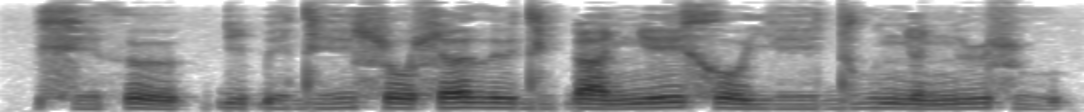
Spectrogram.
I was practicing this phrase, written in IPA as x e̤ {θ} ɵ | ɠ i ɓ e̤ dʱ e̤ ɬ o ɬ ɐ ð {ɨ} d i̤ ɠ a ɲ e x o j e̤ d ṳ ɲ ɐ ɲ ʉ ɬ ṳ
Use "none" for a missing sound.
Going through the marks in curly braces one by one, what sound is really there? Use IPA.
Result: θ, ɨ

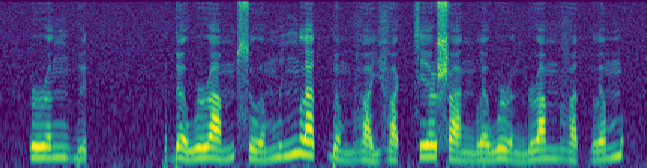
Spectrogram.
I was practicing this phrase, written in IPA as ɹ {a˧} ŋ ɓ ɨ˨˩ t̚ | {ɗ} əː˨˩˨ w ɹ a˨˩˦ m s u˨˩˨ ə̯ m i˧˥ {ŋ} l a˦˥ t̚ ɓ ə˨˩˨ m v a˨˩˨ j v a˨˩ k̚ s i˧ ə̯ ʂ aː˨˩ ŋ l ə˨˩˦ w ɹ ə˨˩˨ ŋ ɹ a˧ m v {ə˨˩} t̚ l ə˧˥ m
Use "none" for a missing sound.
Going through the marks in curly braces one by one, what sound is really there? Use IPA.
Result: ə˧, ɗ, ŋ, a˨˩

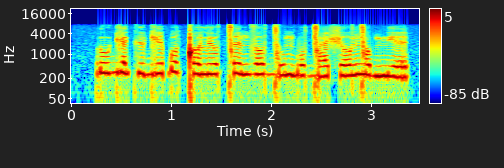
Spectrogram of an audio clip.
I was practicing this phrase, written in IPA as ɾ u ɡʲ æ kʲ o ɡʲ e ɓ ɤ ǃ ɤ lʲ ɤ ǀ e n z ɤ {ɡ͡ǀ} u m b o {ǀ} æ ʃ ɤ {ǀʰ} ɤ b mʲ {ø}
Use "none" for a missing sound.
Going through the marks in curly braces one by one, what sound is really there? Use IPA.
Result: ɡ͡ǀ, ɡ͡ǀ, ŋ͡ǀ, e

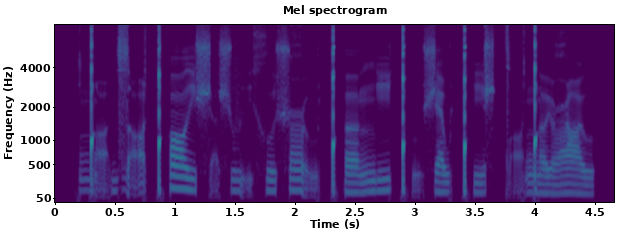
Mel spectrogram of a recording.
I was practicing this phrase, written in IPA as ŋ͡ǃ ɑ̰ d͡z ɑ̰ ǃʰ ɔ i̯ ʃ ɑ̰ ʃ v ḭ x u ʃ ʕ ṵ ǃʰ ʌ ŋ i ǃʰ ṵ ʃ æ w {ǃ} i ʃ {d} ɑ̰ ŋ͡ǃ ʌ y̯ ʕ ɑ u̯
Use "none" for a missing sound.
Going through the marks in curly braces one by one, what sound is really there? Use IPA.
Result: ǃʰ, tˤ

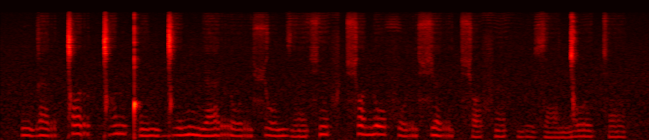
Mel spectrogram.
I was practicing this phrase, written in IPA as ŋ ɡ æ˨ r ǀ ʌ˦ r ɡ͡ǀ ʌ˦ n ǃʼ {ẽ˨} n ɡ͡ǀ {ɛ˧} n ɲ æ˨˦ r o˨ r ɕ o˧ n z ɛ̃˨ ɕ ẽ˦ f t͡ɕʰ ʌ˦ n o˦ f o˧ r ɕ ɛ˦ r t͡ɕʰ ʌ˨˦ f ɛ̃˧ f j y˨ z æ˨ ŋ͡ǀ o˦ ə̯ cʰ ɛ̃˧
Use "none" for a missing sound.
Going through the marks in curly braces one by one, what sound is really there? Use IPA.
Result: ẽ˨, e˧

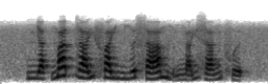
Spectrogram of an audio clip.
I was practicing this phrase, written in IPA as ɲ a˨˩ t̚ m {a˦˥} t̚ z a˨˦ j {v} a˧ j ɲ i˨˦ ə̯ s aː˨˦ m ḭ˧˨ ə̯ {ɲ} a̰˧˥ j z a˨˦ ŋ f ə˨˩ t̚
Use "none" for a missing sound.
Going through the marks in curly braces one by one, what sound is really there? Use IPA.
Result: a˦˥, f, ŋ

